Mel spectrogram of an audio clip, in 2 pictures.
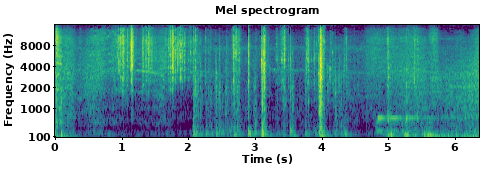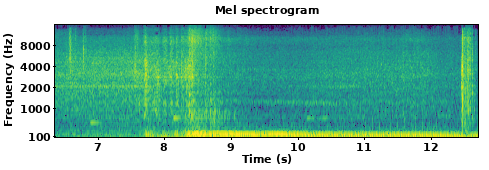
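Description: Porsche GT2 RS Weissach: scattered clicks and handling noises, then a starter whir and the engine catching into a loud, deep, steady idle that holds close by to the end, with no one talking.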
